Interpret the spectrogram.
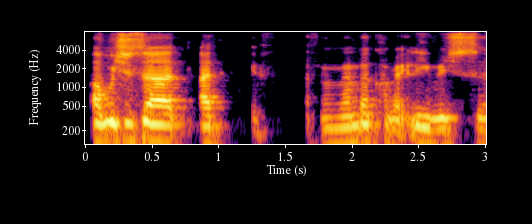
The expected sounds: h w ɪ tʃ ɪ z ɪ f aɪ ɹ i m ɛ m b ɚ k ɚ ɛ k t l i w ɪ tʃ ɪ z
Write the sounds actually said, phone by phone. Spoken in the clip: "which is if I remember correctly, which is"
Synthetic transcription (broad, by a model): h w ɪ tʃ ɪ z ɪ f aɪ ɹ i m ɛ m b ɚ k ɚ ɛ k t l i w ɪ tʃ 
